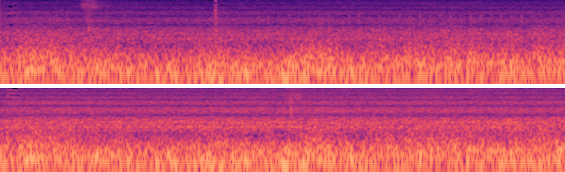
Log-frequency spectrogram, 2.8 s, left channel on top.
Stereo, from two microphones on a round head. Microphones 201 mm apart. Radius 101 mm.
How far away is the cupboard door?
No cupboard door in this recording.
